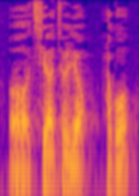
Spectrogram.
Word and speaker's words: 지하철역: 지하철역하고 어떻게 이 두 단어입니다. 지하철역은요. 발음할 때 지하철역 이렇게 발음하시면 되고요.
